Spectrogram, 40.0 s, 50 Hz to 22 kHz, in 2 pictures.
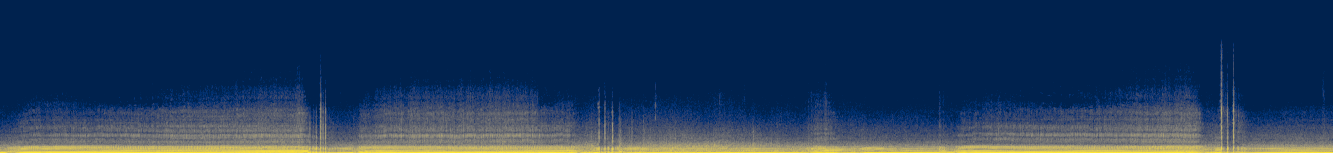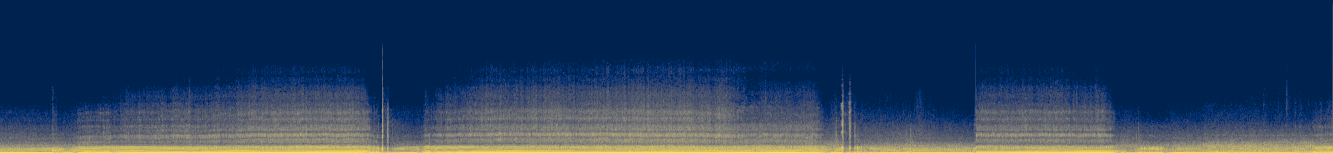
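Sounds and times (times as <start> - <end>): car exhaust engine note: 0.0 - 39.9
exhaust cracks: 8.7 - 14.4, 18.1 - 21.8, 32.3 - 35.2.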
